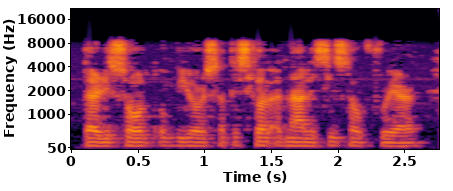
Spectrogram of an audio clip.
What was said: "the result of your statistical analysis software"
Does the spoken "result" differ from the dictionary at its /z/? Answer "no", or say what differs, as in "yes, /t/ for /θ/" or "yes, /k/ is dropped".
yes, /s/ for /z/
